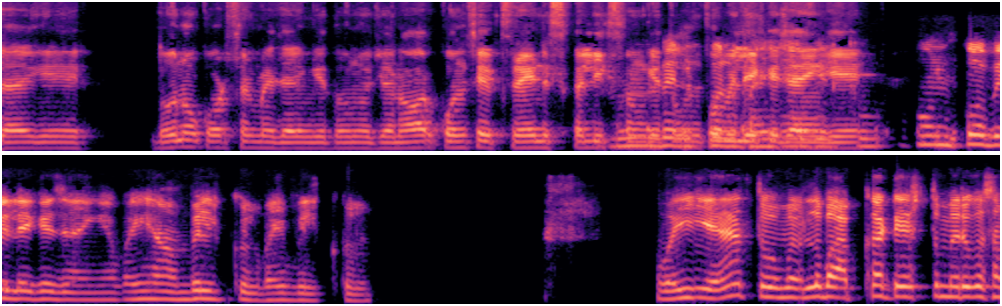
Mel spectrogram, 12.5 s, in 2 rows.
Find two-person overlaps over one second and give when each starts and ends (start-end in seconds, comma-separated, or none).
3.7-5.3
